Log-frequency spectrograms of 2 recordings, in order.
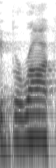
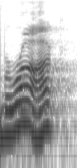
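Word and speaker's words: Baarack: By the way, Barak is spelled B-A-A-R-A-C-K, and I think it's pronounced something like this, Barak, Barak, something like that.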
